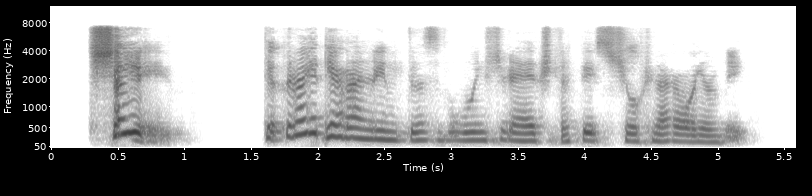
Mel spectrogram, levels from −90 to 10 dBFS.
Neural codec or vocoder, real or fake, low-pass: codec, 16 kHz, 0.5 kbps, FreqCodec, larger model; fake; 7.2 kHz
